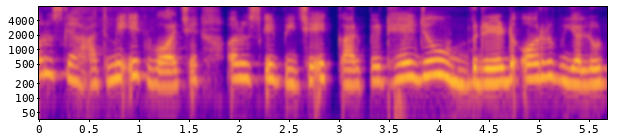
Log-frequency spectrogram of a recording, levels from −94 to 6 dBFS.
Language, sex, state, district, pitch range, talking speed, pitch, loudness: Hindi, female, Chhattisgarh, Jashpur, 205-260 Hz, 150 wpm, 230 Hz, -15 LUFS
